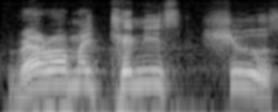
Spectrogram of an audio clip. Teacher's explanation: Tennis should be stressed because two nouns are there.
